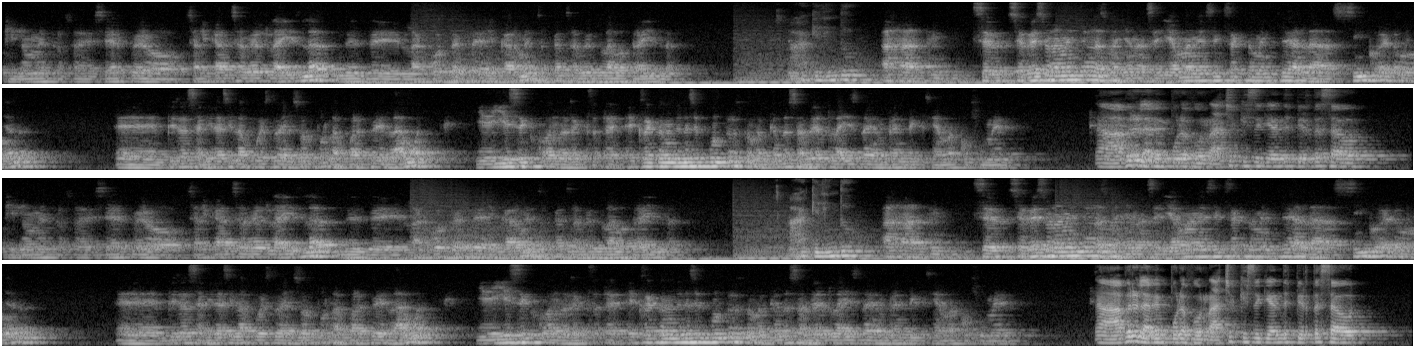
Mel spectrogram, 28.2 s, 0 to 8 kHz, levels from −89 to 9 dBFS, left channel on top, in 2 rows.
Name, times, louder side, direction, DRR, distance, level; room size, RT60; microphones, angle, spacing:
voice 1, 0.0-6.7 7.8-8.1 8.8-14.4 15.3-18.4 18.9-24.2, left 1 dB, 55° left, 0 dB, 0.6 m, -23 dB
sound 1, 3.3-13.1, equal, 85° right, 0.6 m, -35 dB
voice 2, 7.9-8.5 25.1-27.6, right 3 dB, 40° right, 5 dB, 0.3 m, -21 dB
2.8 x 2.0 x 2.3 m, 0.85 s
head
